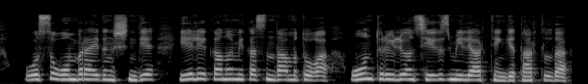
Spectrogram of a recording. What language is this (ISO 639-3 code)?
kaz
